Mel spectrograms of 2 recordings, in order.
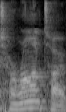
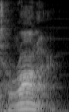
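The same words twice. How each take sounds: First: Toronto is said in the speaker's own American way. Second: Toronto is said the way locals say it. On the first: The speaker calls it wrong. "I said Toronto" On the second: The speaker calls it right. "apparently it's actually Toronto"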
